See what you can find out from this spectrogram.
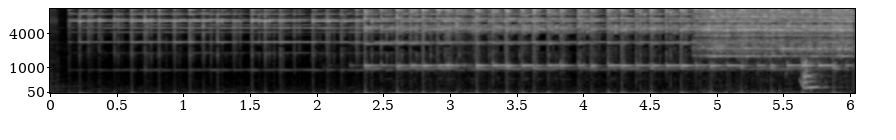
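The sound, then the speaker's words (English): Many house bells ring at once in a dense, continuous metallic jangle of bright high tones. The sound grows fuller as more bells join partway through, with no voices. “Every bell in the house must be ringing.”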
